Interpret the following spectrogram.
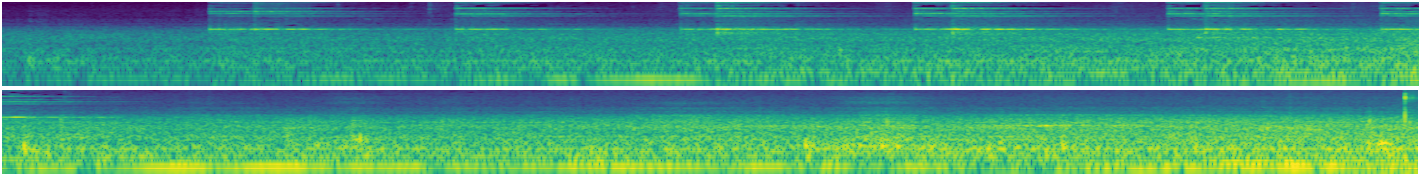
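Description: A small altar bell struck six times, about once a second, ringing at the elevation of the chalice during the consecration. It is followed by a low, steady sound that slowly swells.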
